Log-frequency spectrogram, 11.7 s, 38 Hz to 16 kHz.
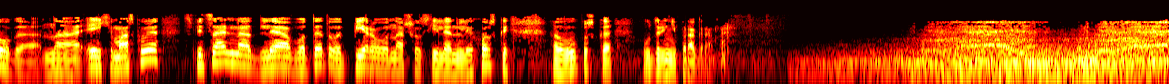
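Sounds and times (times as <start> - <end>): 
speech: 0.0 - 7.7
sci-fi time machine materialising with grinding wheezing mechanical drone: 8.1 - 11.6.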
